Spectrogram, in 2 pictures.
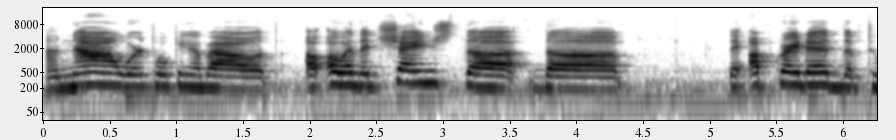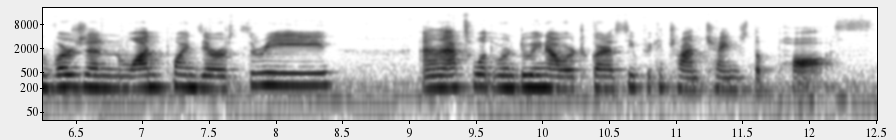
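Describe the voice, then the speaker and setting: A woman's voice: medium pitch, fairly even intonation, unhurried, bright, forceful tone. A woman giving casual visual novel playthrough commentary, chatty and thinking aloud as she reads the text. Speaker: game streamer.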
